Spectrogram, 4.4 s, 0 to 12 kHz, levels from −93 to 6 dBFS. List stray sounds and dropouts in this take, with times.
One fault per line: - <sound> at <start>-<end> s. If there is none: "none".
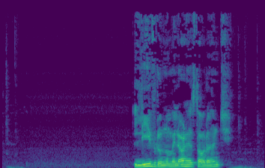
none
